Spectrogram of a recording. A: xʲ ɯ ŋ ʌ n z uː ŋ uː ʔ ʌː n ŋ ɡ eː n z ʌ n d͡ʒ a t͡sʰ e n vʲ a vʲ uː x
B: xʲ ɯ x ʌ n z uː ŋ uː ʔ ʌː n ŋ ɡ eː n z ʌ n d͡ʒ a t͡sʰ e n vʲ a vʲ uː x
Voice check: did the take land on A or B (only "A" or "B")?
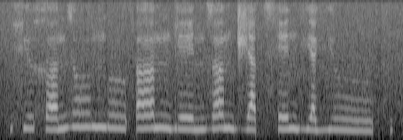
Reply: B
